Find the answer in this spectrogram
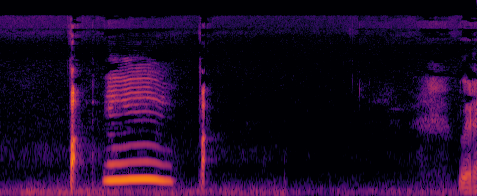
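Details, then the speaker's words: Person with Tourette syndrome: two sharp clicks bracket a brief steady high squeal, abrupt vocal tics. "so I have Tourette syndrome and I can't imagine the catastrophe that I would cause at that restaurant working there"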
